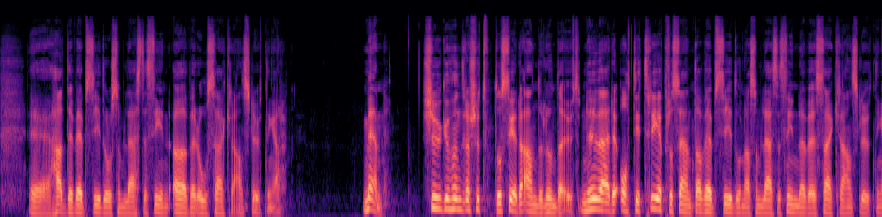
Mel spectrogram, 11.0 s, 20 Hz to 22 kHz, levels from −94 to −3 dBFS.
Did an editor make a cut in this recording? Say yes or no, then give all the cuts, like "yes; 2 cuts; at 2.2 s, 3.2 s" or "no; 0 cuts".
yes; 1 cut; at 6.2 s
